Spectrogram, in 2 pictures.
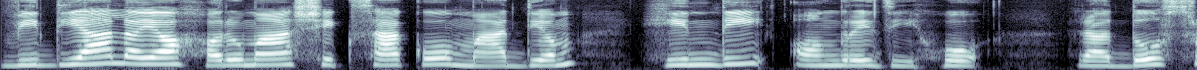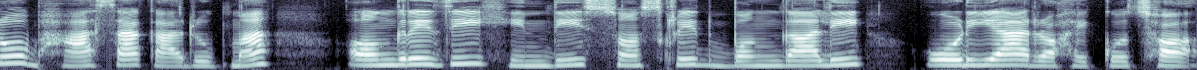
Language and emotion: Nepali, neutral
